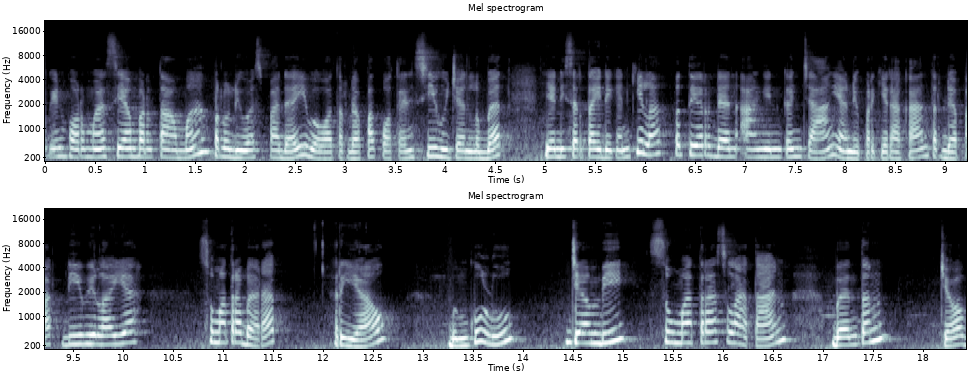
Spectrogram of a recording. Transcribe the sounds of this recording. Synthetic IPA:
t̪ʊkinformasijaŋpərt̪amapərludiwaspadaibaɦwat̪ərdapat̪̚pot̪ɛnsihud͡ʒanləbat̪̚ | jaŋdisərt̪aidəŋankilak̚pət̪ɪrdana̰ŋɪnkəɲt͡ʃaŋjaŋdipərkiɾakant̪ərdapat̪̚diwilajah | sumat̪ɾabaɾat̪̚ | riaw | bəŋkulu | d͡ʒambi | sumat̪ɾasəlat̪anbant̪ən | d͡ʒawa

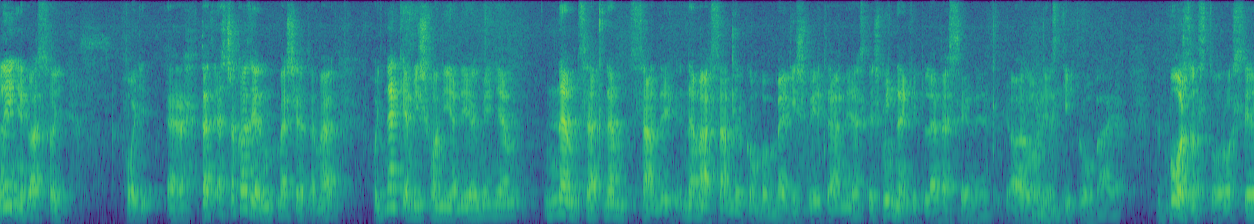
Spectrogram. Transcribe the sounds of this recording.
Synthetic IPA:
leːɲɛɡɒsho̞ɟ | ho̞ɟt̪aːt̪ɛst̪t͡ʃɒkɒzeːrmɛʃeːlt̪ɛmɛl | ho̞ɟnɛkɛmiʃʋɒnijɛneːlmeːɲɛmnɛmsnɛmsaːnd̪eːknɛmaːt̪saːnd̪eːko̞mbɒmːɛɡiʃmeːt̪ɛlniɛst̪eːʃmind̪ɛŋkit̪lɛbɛseːlniɒrːoːlɦoɟɛst̪̚kiproːbaːjːɒ | t̪ːbo̞rzɒst̪oːɾo̞sːe

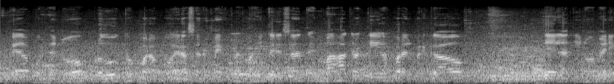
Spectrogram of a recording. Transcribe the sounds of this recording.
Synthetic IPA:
peðapoɦðenweβo̞spɾo̞ð̞uk̚t̪ospaɾapo̞ð̞e̞ɾase̞ɾme̞t̪ɾazmasint̪e̞ɾe̞sant̪esmasat̪ɾak̚t̪iβaspaɾae̞lme̞ɾkaðo̞ | ðe̞lat̪inoameɾi

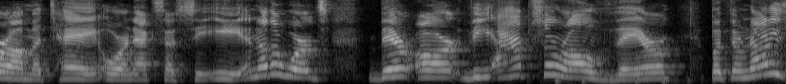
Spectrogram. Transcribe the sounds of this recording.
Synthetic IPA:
ʌmɨtʰeɪə˞ɨ̃nɛksɛsiiɪ̃nʌðə˞wɜ˞dz | ðə˞ʔəɹðiæpsə˞ɔlˠðəɹ | b̥ʌt̪̚ðə˞nəɾɨ

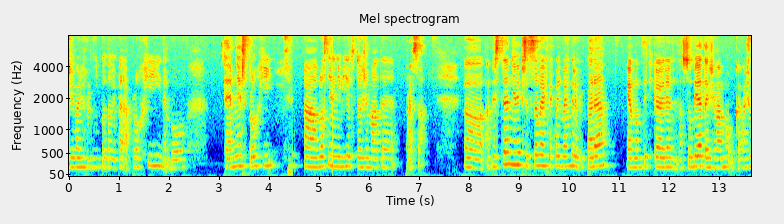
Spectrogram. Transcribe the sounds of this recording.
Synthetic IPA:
ʒɛvaːʒɦɾudɲiːpot̪amvɪpada̰ːplo̞xiːnɛbo̞ | t̪ɛːmɲɛr̝plo̞xiːʔavlast̪ɲɛnɛɲɪvɪɟɛt̪t̪oʒɛmaːt̪ɛprsa̰ | ʔa̰bɪst̪ɛmɲɛlɪpr̝̥ɛt̪st̪avujak̚t̪akovɛjvajnd̪ɾr̩vɪpadaː | jaːmaːmt̪ɛckajɛdɛnːaso̞bjɛt̪aɡʒɛvaːmɦo̞ʔukaːʒu

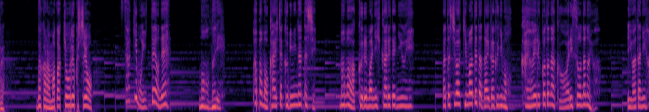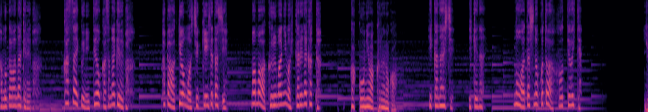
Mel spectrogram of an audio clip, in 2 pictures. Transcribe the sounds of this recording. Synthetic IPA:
ɾɯ | d̪akaɾamat̪akʲo̞ːɾʲo̞kɯ̟̥ɕijoːsakʲːimo̞it̪ːajo̞ne̞mo̞ːmɯ̟ɾʲi | papamo̞kaiɕi̥t̪akɯ̟bʲiɲ̟inat̪ːaɕimamaβ̞akɯ̟ɾɯ̟maɲ̟içi̥kaɾe̞t̪e̞ɲ̟ɨːĩ | βat̪aɕiβ̞akʲimat̪ːe̞t̪ad̪aiɡakɯ̟ɲ̟imo̞kʰajo̞e̞ɾɯ̟ko̞t̪o̞nakɯ̟o̞βaɾʲiso̞ːnano̞jo̞ | iβat̪aɲ̟ihamɯ̟ɡaβanake̞ɾe̞bakasːaikɯ̟ɲ̟ːit̪e̞o̞kasanake̞ɾe̞ba | papaβakʲo̞ːmo̞ɕɨkʲːĩit̪e̞t̪aɕimamaβ̞akɯ̟ɾɯ̟maɲ̟imo̞çi̥kaɾe̞nakat̪ːa | ɡ̥akːo̞ːɲ̟iβakɯ̟ɾɯ̟no̞kaçikanaiɕi | ike̞naimo̞ːβat̪aɕino̞ko̞t̪o̞βaho̞ːt̪ːe̞o̞it̪e

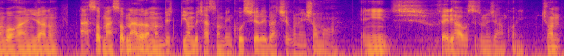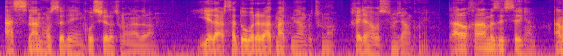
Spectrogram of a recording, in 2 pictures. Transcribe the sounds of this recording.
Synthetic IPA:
nvɒːɣeænind͡ʒɒælɒn | ʔæsɒbmæsɒːbnæd̪ɒːɾæmːænbbijɒmbe̞t͡ʃʰæsmæmbe̞inkʰost͡ʃeɾɒːjebæt͡ʃʰːe̞ɡuːne̞jeʃomɒː | jæ̰ni | xe̞jlihævɒːset̪ʰunod͡ʒæmkʰo̞̰nḭd̪̥ | t͡ʃʰonʔæslænɦoselejeiːnkʰost͡ʃeɾɒːt̪ʰunɒnæd̪ɒːɾæm | jed̪æɾsæd̪̚ːobɒːɾeɾæd̪mæt̪̚mid̪æmɾut̪ʰunɒː | xe̞jlihævɒːset̪ʰunod͡ʒæmkʰo̞̰nḭd̥̪ | d̪̥æɾɒːxæɾæmbezɒɾiseɟæ̰mʔæ̰

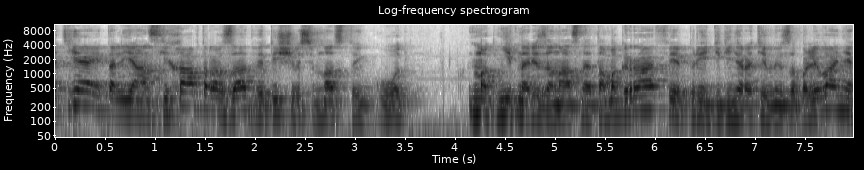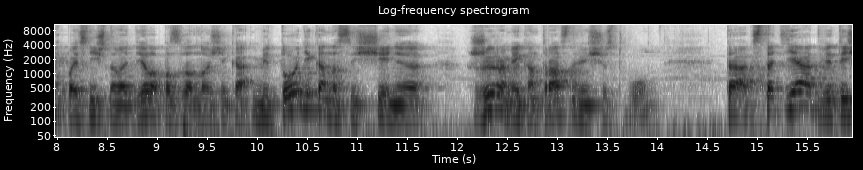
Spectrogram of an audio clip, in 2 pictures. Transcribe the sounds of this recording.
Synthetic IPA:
st̪ɐtʲjaɪt̪ɐlʲjanskʲɪxaft̪əɾəfzɐd̪vʲet̪ɨsʲɪt͡ɕːɪvəsʲɪmnat̪sɨ̥t̪ɨjɡo̞t̪ | mɐɡnʲit̪nəjəɾʲɪzɐnansnəjət̪əmɐɡɾafʲɪjəpɾʲɪdʲɪɡʲɪnʲɪɾɐtʲivnɨɣzəbəlʲɪvanʲɪjəxpəɪsʲnʲit͡ɕnəvədʲe̞lˠəpəzvɐno̞t͡ɕnʲɪkə̰mʲɪt̪odʲɪkənəsɨɕːenʲɪjə | ʐɨɾəmʲɪkɐnt̪ɾast̪nɨmvʲɪɕːɪst̪vo̰ | t̪akst̪ɐtʲjad̪vʲet̪ɨ

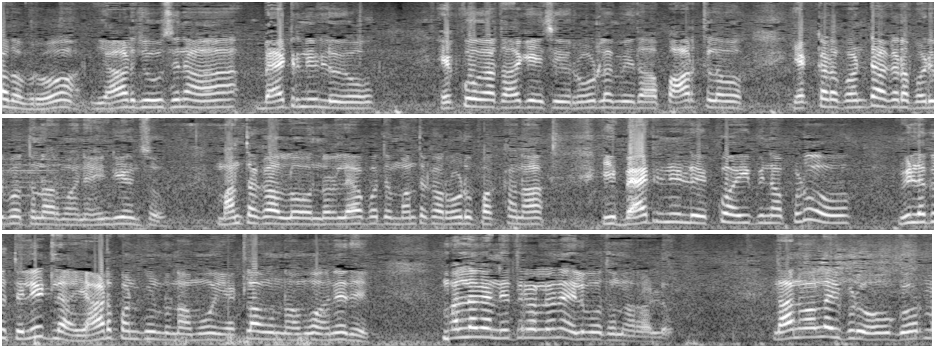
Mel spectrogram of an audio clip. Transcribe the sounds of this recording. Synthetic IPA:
ɐd̪ɐpːuɾojaːɽɐt͡ʃuːsinɐbaːʈɾniːɭːu | e̞kːuʋɐɡaːt̪̬aːɡe̞ːsiɾo̞ːɖlɐmiːd̪ɐpaːɾklɐ | ɛkːɐɽɐpɐɳʈeːɐkːɐɽɐpɐɽipoːt̪unːaːɾumaːniiɳɖijɐnsu | mɐnt̪ɐkaːlːoːnːɐːɾulɛːkɐp̬oːt̪̬e̞ːmɐnt̪ɐkaɾo̞ːɖːupɐkːɐnɐ | iːbaːʈɾniːɭːue̞kːuʋɐːɐjp̬inɐpːuɽu | ʋiːɭːɐk̬ut̪elijɐʈ̬leːjaːɽɐpɐnkuɳʈunːaːmuɛʈlaːunːaːmuɐne̞ːd̪imɐlːaɡaːnit̪ɾɐlːoːneːelipoːt̪unːaːɾʋa̰ːɭːṵ | d̪aːniʋɐlːɐipːuɽuɡoʋɐɾm

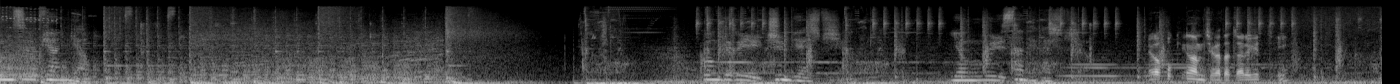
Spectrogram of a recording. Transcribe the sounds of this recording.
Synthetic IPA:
oŋsʰɯpjʌnjʌŋ | kʌŋɡjeɡɯɭt͡ɕumbiɦaɕʰi̥p̚ɕo | jʌŋmuɭsʰʌnekʰaɕʰi̥p̚ɕ͈o̥ | neɡapokʰeŋɦamt͡ɕe̞ɡat̪at͡ɕ͈aɾɯɡet̚t͡ɕ͈i

